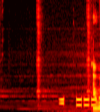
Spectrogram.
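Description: Telephone keypad tones: after a near-silent start, a rapid run of short two-note beeps sets in about a second and a half in, a number being dialled.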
